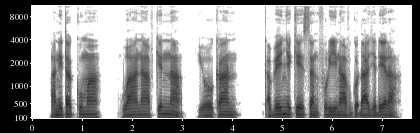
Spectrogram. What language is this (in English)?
Oromo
